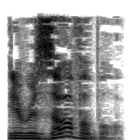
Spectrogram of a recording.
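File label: "irresolvable", British English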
